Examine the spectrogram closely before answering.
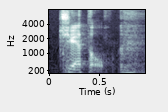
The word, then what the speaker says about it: Kjetil: Change it to more of a ch sound. Kjetil.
